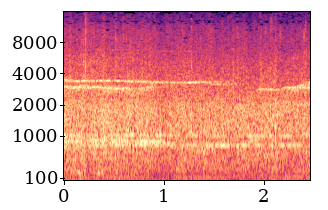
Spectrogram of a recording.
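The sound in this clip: Live studio audience applauding: a dense, steady wash of clapping that holds at even loudness from start to finish.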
